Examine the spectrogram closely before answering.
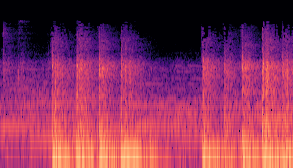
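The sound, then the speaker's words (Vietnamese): Heavy pounding on a door: two rapid groups of loud thuds separated by a short pause, over a quiet steady background tone. “tiếng đập cửa, rồi tiếng điện thoại của cậu lẫn với Trường đều thay phiên nhau reo.”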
